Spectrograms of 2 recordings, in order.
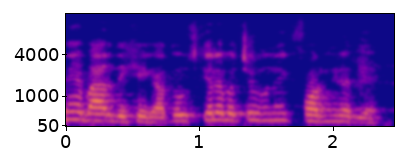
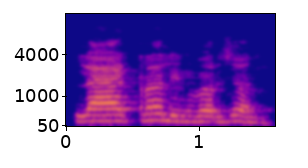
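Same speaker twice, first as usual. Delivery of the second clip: slow, drawn-out key term; deliberate teacher's pace on the term; slow dictation; 2 semitones lower, much slower than usual. Real, not acted. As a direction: say it slowly for students to catch.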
